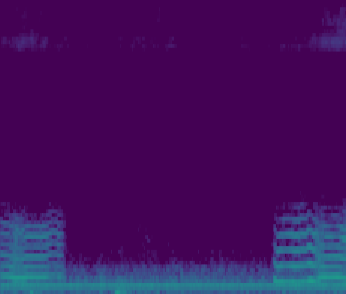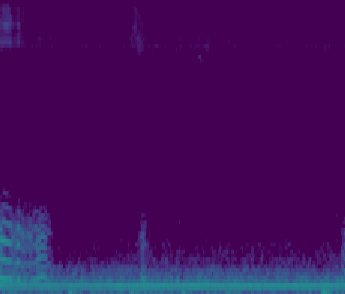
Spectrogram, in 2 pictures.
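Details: Sleeping pet cat snoring: soft, buzzy snores with each breath in, two clear snores in nine seconds over a steady background hum, used as calming white noise.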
